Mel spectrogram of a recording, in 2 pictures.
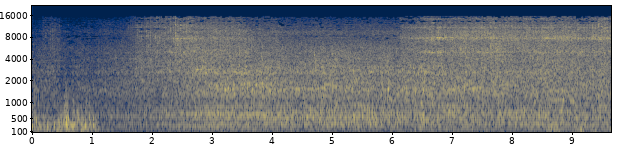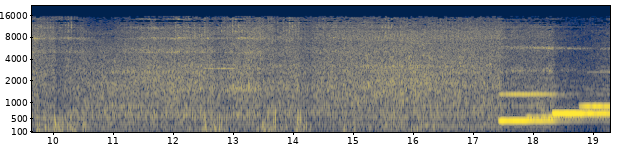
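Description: Train running through the station, a steady rumble with faint engine tones. Near the end a loud chime of several held notes starts, the notes coming in one after another.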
